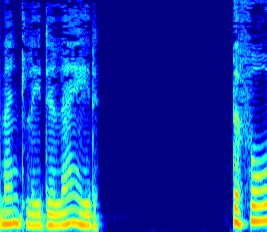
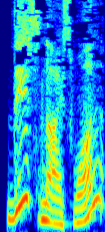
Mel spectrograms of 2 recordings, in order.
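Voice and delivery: broken English; 5 semitones higher, 6 dB louder than usual. A narrator's reading. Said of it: "in broken English".

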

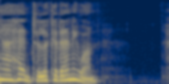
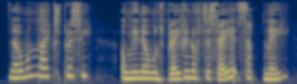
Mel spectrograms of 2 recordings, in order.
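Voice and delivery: put-on young girl voice; 7 semitones higher than usual. A narrator's reading. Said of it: "Josephine's defiant reply".

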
